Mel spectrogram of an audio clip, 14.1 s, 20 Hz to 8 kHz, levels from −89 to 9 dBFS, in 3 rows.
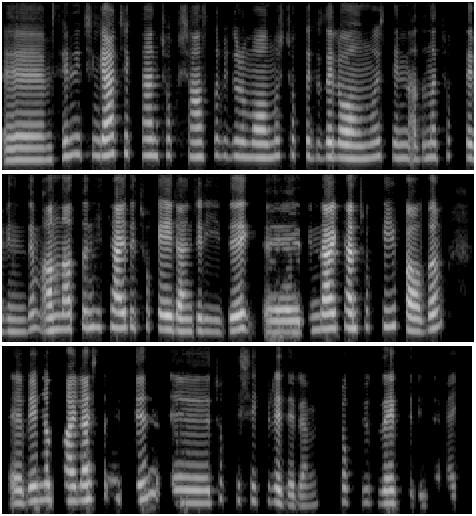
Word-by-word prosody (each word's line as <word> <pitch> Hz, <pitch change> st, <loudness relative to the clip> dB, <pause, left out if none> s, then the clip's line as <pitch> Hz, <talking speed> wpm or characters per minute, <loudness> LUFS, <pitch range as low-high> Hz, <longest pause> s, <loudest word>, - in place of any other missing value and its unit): Emm, 210 Hz, +1 st, -2 dB
senin 270 Hz, +6 st, -6 dB
için 300 Hz, -2 st, -11 dB
gerçekten 295 Hz, -1 st, +2 dB
çok 290 Hz, +1 st, -15 dB
şanslı 260 Hz, +2 st, -5 dB
bir 275 Hz, -1 st, -18 dB
durum 265 Hz, -2 st, -5 dB
olmuş. 250 Hz, +2 st, -1 dB
Çok 285 Hz, -1 st, -17 dB
da -, -, -2 dB
güzel 255 Hz, 0 st, -2 dB
olmuş. 235 Hz, +1 st, +1 dB
Senin 240 Hz, -2 st, -8 dB
adına 235 Hz, +2 st, -9 dB
çok 275 Hz, +3 st, -23 dB
sevindim. 220 Hz, +2 st, -5 dB
Anlattığın 255 Hz, +5 st, +1 dB
hikâye 280 Hz, -1 st, +5 dB
de 295 Hz, -, -8 dB
çok 295 Hz, 0 st, -18 dB
eğlenceliydi. 225 Hz, 0 st, +2 dB
Eee, 200 Hz, 0 st, 0 dB
dinlerken 270 Hz, +2 st, +8 dB
çok 285 Hz, +1 st, -17 dB
keyif 305 Hz, +1 st, -4 dB
aldım. 245 Hz, +3 st, +4 dB, 0.4 s
Eee, 225 Hz, 0 st, -3 dB
benimle 265 Hz, +2 st, +1 dB, 0.2 s
paylaştığın 275 Hz, +3 st, +2 dB, 0.2 s
için, 310 Hz, +9 st, -3 dB
eee, 225 Hz, -1 st, -3 dB
çok 300 Hz, -, -18 dB
teşekkür 260 Hz, -2 st, -16 dB
ederim. 185 Hz, -4 st, -5 dB, 0.2 s
Çok 245 Hz, -1 st, -14 dB
büyük 235 Hz, 0 st, -21 dB
zevkti 220 Hz, -, -3 dB
dinlemek. 345 Hz, -, -23 dB
255 Hz, 165 wpm, -22 LUFS, 225-280 Hz, 0.4 s, dinlerken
